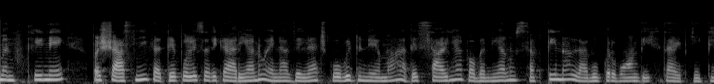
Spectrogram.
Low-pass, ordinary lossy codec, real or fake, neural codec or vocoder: none; none; fake; codec, 16 kHz, 2 kbps, FreqCodec, larger model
